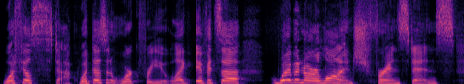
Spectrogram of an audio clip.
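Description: A podcast host and business coach speaks alone in a clean, echo-free studio recording, her voice high, slightly bright, and unhurried. She's casual and emphatic, slipping into other voices to act out quoted asides.

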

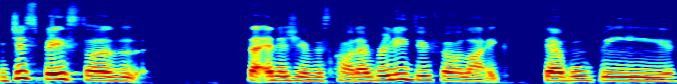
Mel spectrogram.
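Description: A woman explains an astrology card reading in a measured way, with a low voice for a woman. The recording is dry and close, with no room sound. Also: mellow, dry recording. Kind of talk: explanatory chat.

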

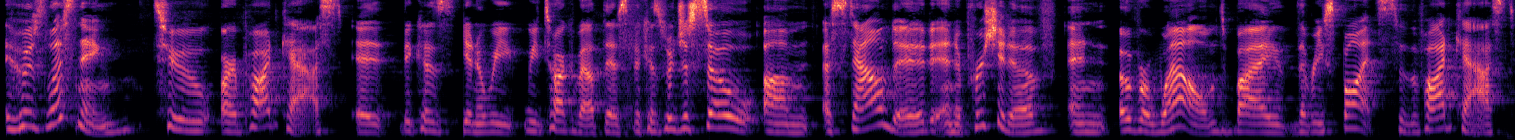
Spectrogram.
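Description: A woman's voice: mid-range voice, expressive, measured pace, few pauses, bright, forceful tone. A middle-aged woman from Pennsylvania co-hosting a podcast in casual chat, chatty and laughing often as she talks. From Pennsylvania, United States. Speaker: podcast co-host.

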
